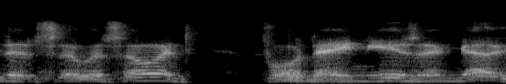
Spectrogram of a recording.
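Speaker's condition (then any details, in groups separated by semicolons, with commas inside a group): MND; slower progressing form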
